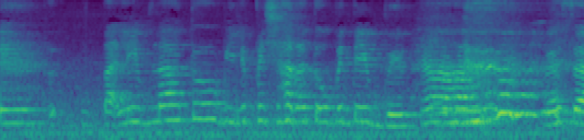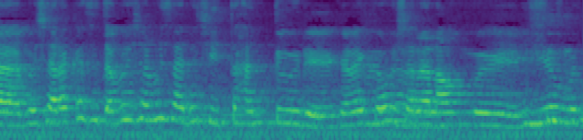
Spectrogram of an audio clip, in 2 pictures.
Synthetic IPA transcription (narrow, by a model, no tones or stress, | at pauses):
t̪alimlat̪ubilapət͡ʃaaɾat̪uopənt̪ebəl | biasaməʃaɾakat̪̚sit̪aʔbəaʃabisaːdat͡ʃint̪uɦant̪udəkalakapət͡ʃaɾalamən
